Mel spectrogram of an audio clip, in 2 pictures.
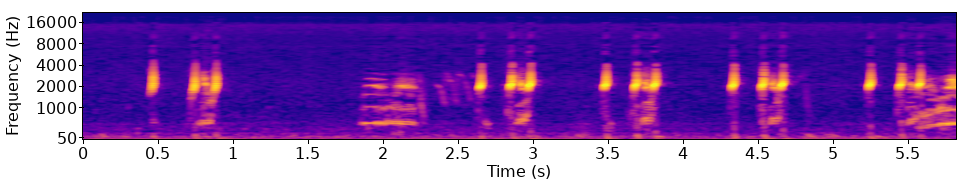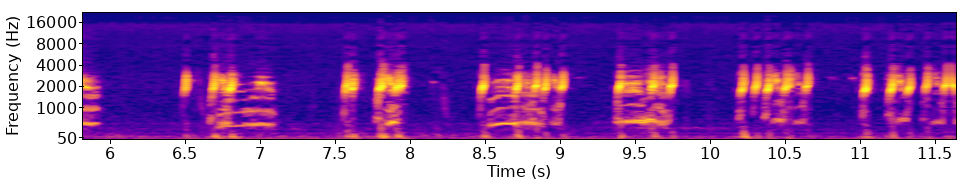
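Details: Common quail, morning and night: rapid sharp notes grouped in threes, alternating with harsher, buzzy, nasal calls, steadily repeated throughout.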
